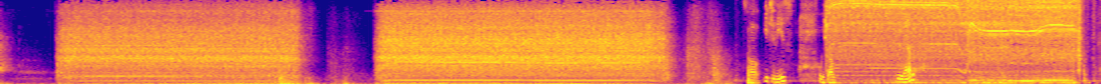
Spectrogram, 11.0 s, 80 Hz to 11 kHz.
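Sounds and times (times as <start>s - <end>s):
cordless drill boring: 8.2s - 10.9s.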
